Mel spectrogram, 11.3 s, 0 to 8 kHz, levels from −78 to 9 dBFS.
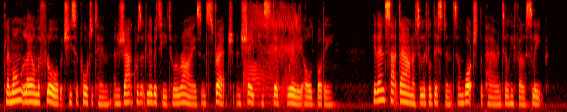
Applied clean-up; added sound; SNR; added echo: none; Fart; 15 dB; none.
